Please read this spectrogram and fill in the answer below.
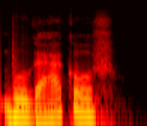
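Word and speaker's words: Bulgakov (Булгаков): Eh, dus ik dacht, ik, ik, dat zal wel voor uh, Bulgakov ook gelden, zoals jullie dat eh, noemden. Dus heb ik mijn Russische oom opgebeld om te vragen hoe spreek je dit uit. En die zei Bulgakov.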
